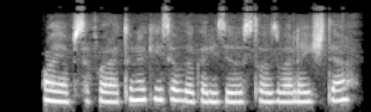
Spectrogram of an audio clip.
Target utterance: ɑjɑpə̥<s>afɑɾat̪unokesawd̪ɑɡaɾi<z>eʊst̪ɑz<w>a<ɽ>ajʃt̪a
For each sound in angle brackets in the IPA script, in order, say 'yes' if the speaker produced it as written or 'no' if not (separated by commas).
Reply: yes, yes, yes, no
